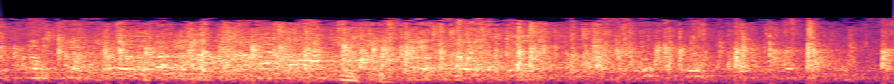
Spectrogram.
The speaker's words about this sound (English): Yeah, do that. Love a good clap.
